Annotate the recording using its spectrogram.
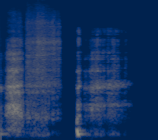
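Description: A man's two breathy exhalations, like sighs, the first slightly longer than the second.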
